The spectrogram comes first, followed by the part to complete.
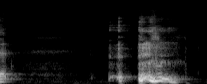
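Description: A man clears his throat once, a short rough sound about a second in.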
